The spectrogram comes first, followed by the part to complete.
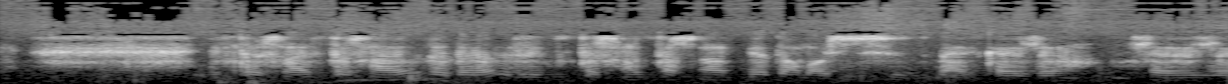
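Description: Speech only: a man's voice talking over a telephone line, thin and cut off in the highs.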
